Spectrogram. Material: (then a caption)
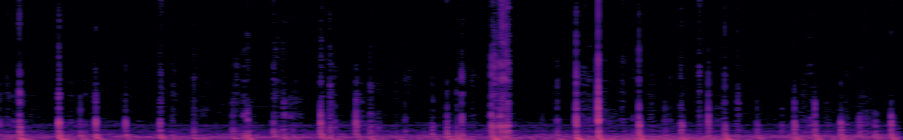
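Fabric. Long nails tap and scratch the red stitched brim and black front panel of a fabric trucker cap with a Uinta patch. The result is a quiet, steady run of short, dry taps with soft low thuds, mixed with brief scratchy rasps that stop almost instantly.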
